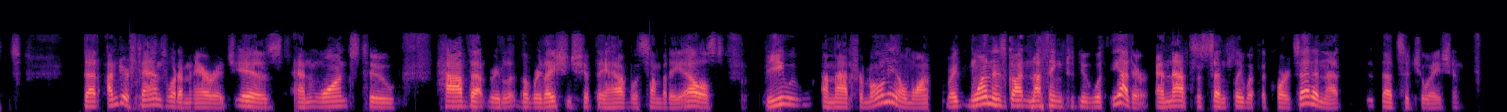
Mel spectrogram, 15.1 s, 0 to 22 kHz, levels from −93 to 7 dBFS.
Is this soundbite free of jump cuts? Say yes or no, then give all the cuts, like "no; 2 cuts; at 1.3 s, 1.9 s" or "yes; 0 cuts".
no; 1 cut; at 9.3 s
